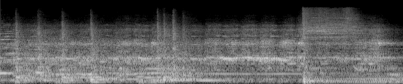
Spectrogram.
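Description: Live small jazz band of saxophones, a brass horn, electric bass guitar and drums playing the closing bars of a tune, with held horn notes and a loud hit about three seconds in.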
